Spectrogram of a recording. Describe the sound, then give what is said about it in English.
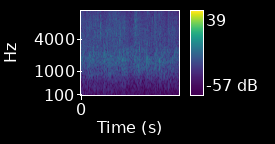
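A church audience applauds steadily, dense overlapping hand claps forming a continuous wash of sound from a large group, with no one speaking over it. “In some ways, you're applauding yourself that we've been patient”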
